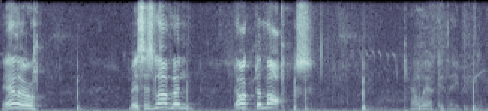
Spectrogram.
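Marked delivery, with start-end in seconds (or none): 0.0-4.2 calling out. Acted. Doctor arrives, calling through house.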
